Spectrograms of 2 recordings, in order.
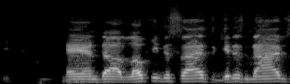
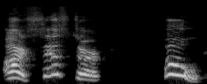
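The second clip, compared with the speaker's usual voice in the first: high, slow disbelieving squeak; shocked Thor; 7 dB louder, slower than usual. Retold or imitated. Thor hearing about his sister from Odin, high stunned squeak. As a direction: stretch it out way up in shock. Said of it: "He's like".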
